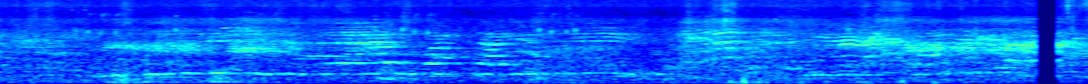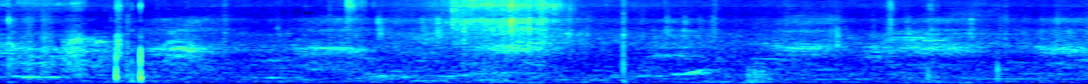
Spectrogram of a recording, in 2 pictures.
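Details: A pet rose-ringed (ringneck) parakeet, being bathed, chatters in short, speech-like phrases like "mitthu mitthu" with a nasal, warbling tone, broken by sharper squawks, amid background voices and faint outdoor noise.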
